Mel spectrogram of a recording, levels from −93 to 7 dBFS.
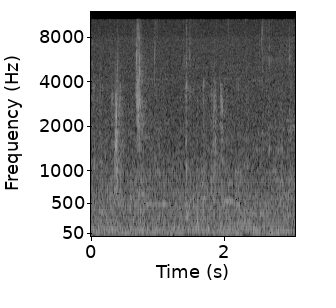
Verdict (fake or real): real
